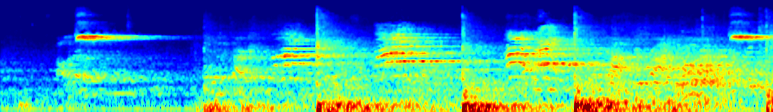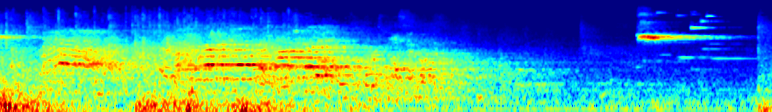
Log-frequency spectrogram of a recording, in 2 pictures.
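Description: A referee's whistle blows sharply in an echoing gym.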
